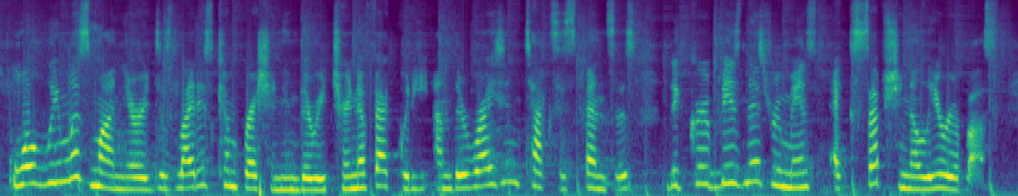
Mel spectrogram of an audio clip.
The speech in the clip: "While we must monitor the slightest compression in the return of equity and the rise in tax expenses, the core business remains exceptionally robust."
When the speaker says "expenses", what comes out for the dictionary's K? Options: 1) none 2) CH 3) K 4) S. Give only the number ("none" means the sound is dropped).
1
